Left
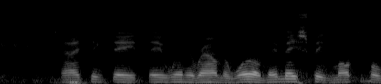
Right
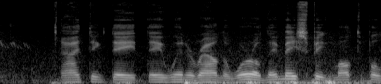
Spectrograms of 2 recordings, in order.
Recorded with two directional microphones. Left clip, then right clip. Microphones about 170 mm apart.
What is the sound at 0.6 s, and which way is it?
Speech, 45° right (ahead or behind).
